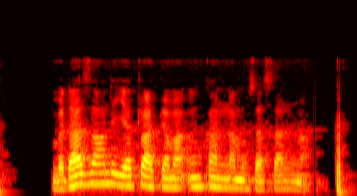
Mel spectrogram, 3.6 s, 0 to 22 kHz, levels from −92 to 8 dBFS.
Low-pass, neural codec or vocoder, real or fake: 7.2 kHz; none; real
